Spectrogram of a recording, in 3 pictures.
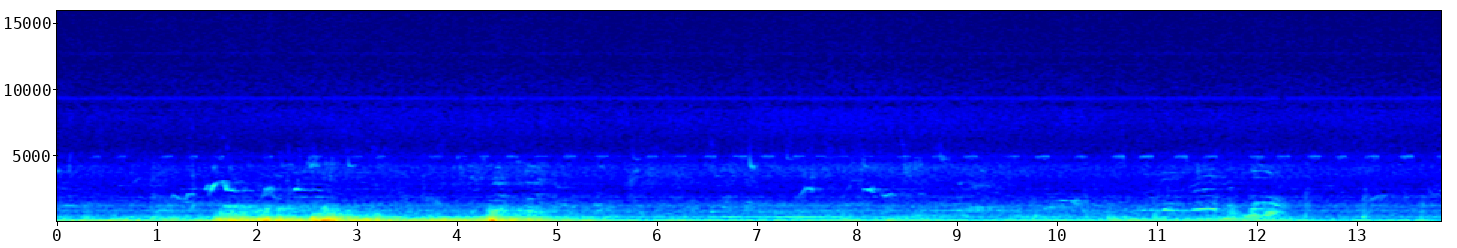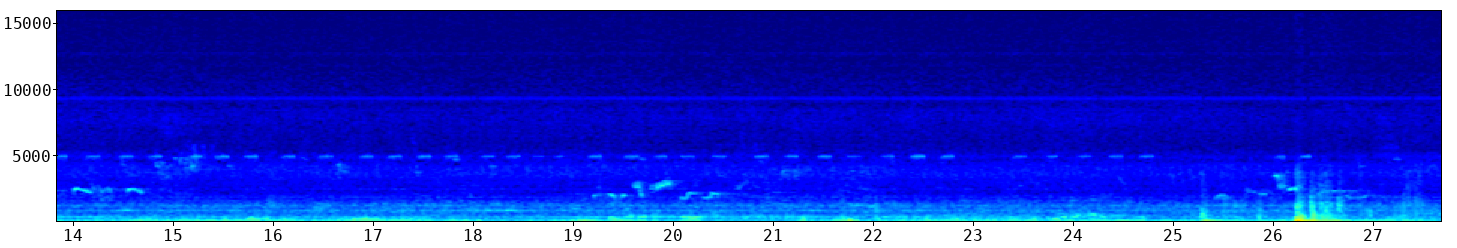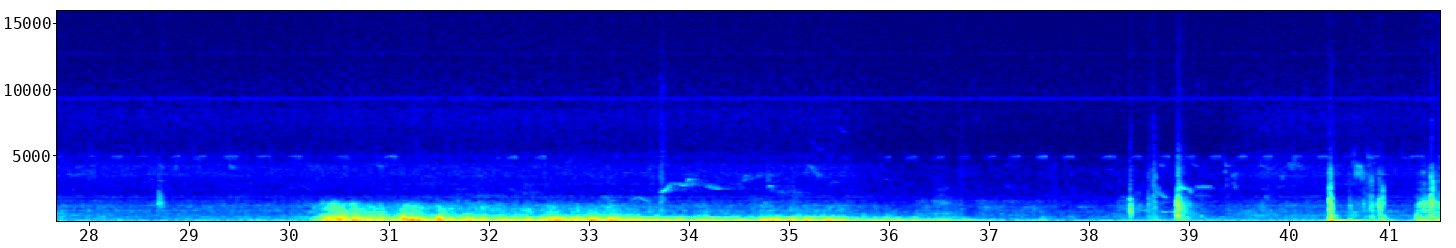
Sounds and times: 0.0s thunder 7.2s
0.0s rain 41.5s
30.1s thunder 37.6s

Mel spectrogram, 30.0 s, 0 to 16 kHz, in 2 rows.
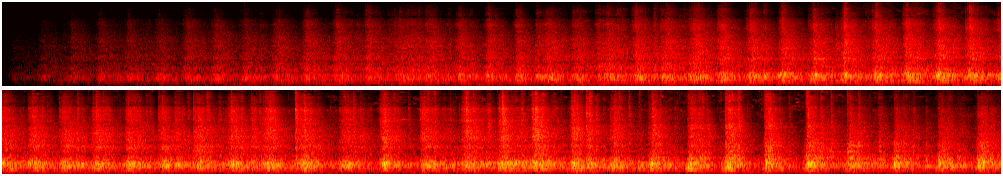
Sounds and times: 8.1s big cart passing by 29.9s

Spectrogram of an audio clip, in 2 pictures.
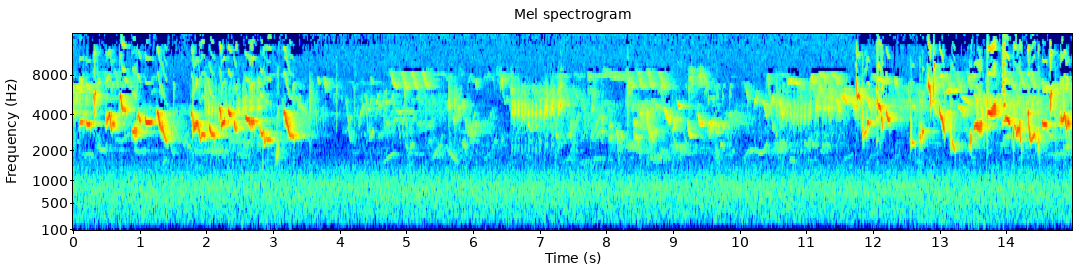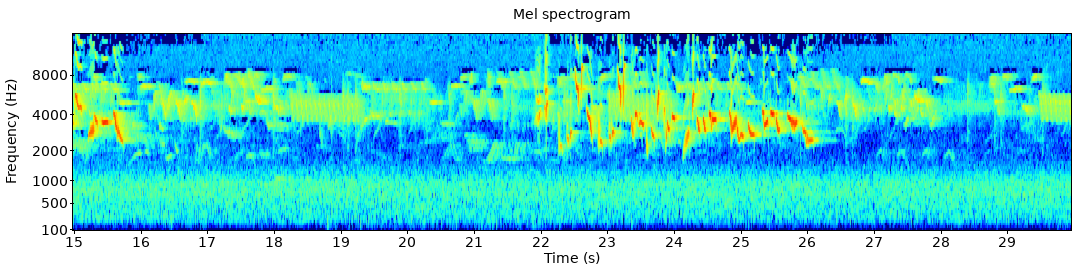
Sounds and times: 0.0s Blackcap singing 3.6s
11.5s Blackcap singing 16.0s
21.2s Blackcap singing 26.7s

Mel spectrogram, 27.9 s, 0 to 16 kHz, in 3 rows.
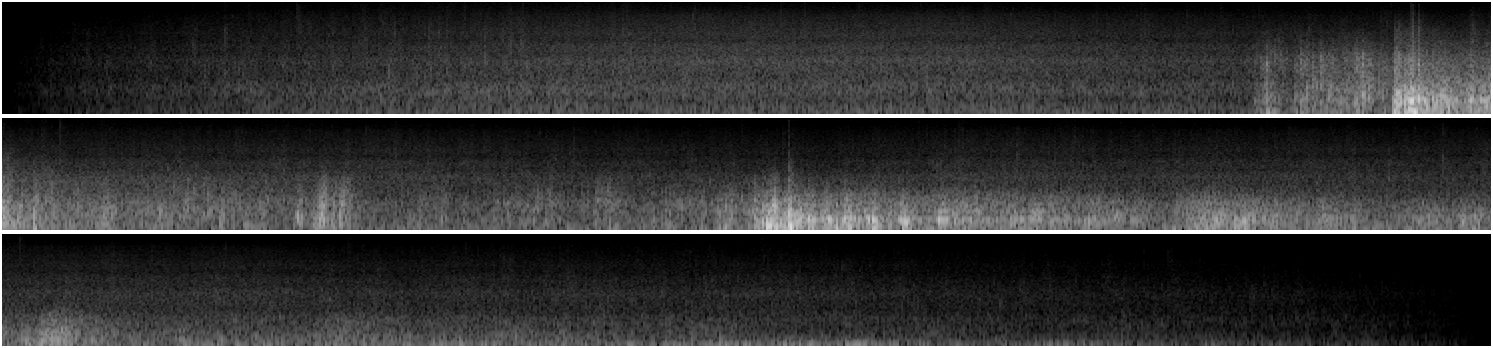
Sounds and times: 0.0s rain 27.8s
7.8s Thunder Crack 19.8s

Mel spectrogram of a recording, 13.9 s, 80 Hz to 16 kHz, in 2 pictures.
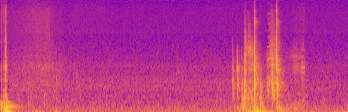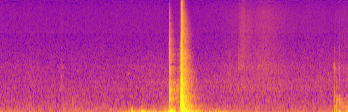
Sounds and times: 4.6s Door opened and closed 6.1s
10.3s Door opened and closed 11.0s

